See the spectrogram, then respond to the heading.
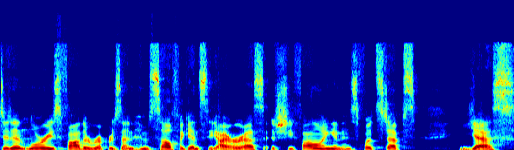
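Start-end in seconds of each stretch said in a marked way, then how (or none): none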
